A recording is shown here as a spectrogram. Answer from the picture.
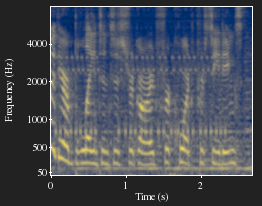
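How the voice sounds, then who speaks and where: A put-on character voice sounds nasal and fairly high in pitch. Clear music plays in the background. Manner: pompous, scolding.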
